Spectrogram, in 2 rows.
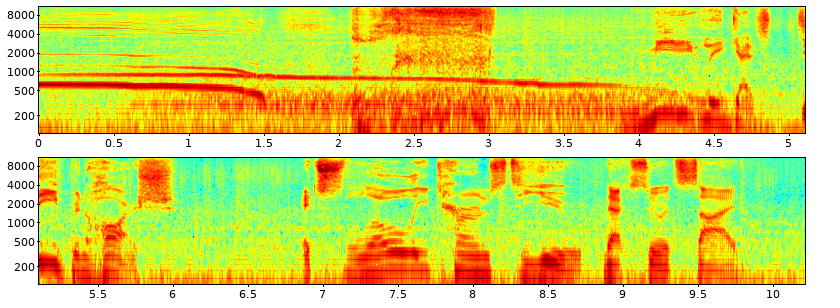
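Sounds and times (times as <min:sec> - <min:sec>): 
wolf howling: 0:00.0 - 0:04.8
speech: 0:04.6 - 0:06.1, 0:06.9 - 0:09.9.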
